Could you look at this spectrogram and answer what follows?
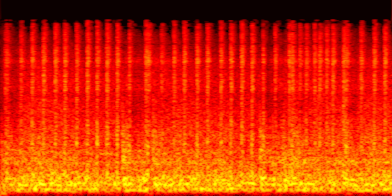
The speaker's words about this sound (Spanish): ¿Te suena? Si no, te va a sonar estos días muchísimo. El tambor es sin duda el sonido de la Semana Santa.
